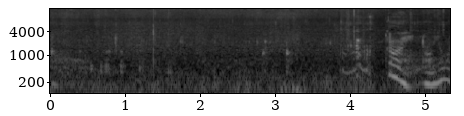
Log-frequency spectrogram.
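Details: Buddy, a white tabby cat, scared on his first day at a transit foster home after his previous owner's sudden terminal diagnosis; two wavering, drawn-out meows near the end follow quiet room noise, with a person talking softly.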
